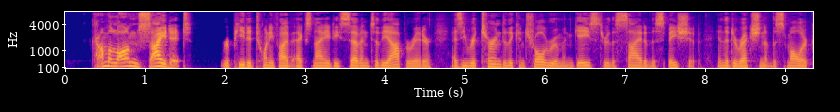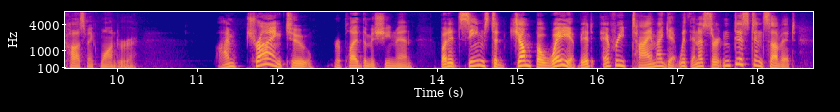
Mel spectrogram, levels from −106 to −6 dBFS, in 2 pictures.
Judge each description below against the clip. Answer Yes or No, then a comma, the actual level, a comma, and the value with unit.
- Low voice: Yes, low, 125 Hz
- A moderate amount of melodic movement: No, wide, 8.0 semitones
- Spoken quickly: No, average, 185 wpm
